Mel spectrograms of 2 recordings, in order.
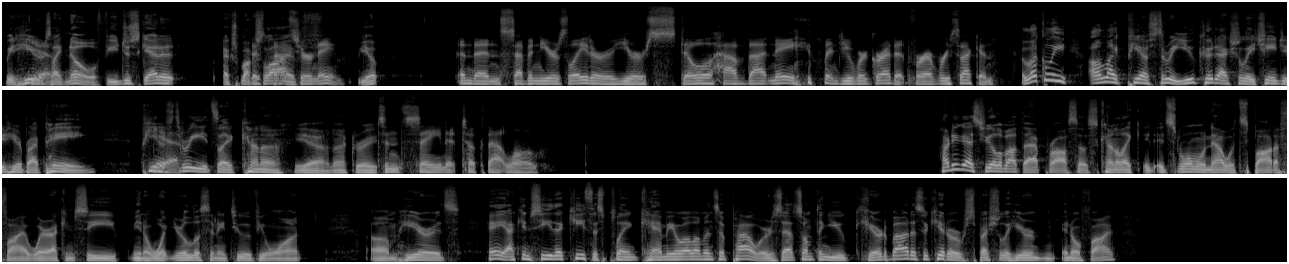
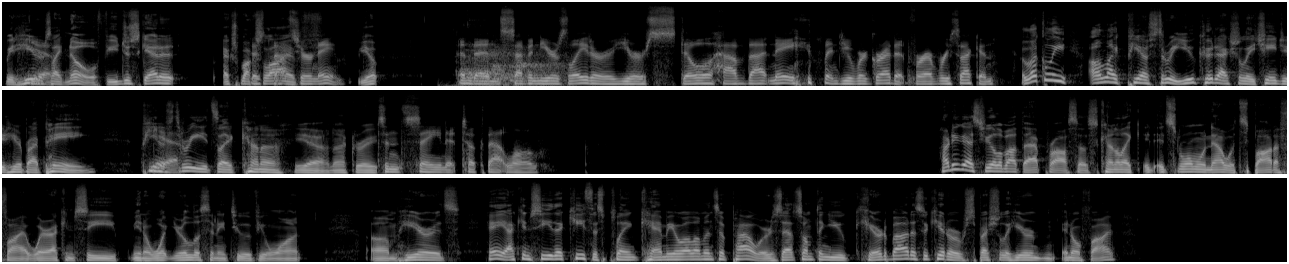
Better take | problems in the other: first | dog barking; noticeable; from 4.5 to 5.5 s; peak 6 dB below the speech

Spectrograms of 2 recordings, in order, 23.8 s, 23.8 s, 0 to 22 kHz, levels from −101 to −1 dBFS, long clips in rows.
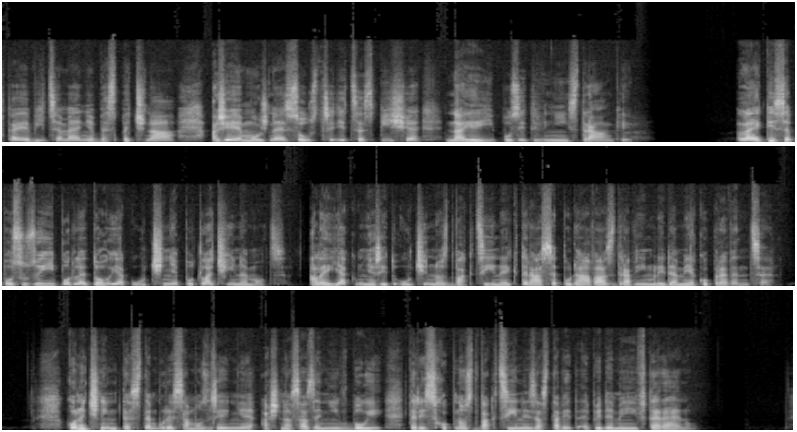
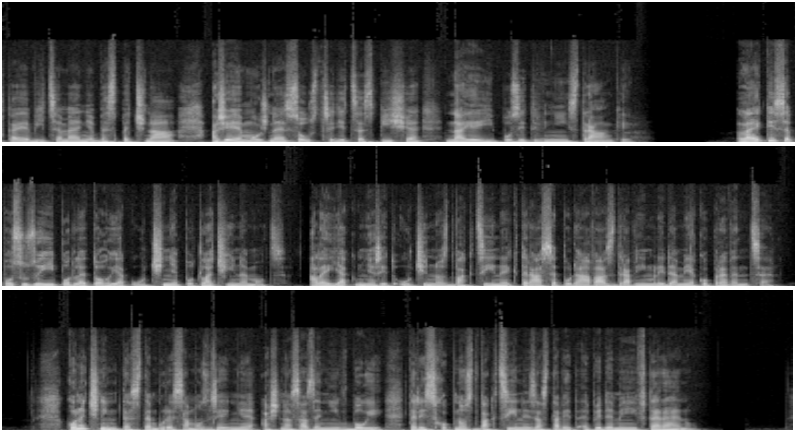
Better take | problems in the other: second | thin; somewhat; fading below 300 Hz

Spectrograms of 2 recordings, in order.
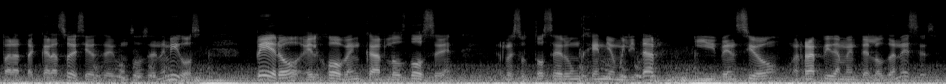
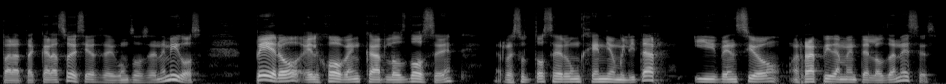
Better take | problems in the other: second | low rumble; loud; throughout; 10 dB below the speech

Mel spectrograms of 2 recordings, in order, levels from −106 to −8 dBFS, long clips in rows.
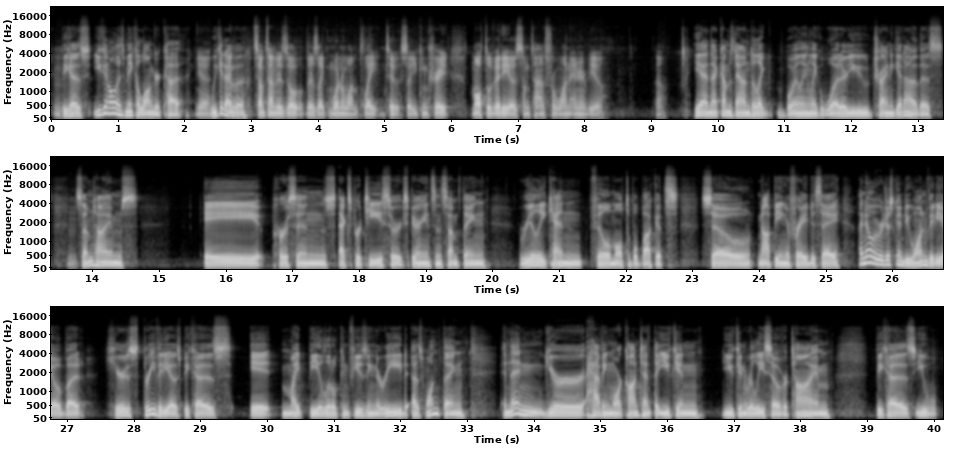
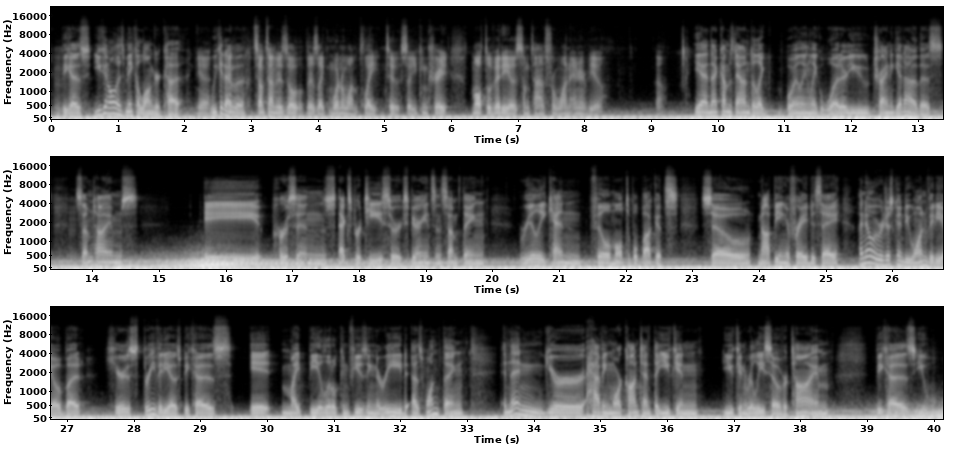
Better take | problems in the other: first | low rumble; loud; throughout; 6 dB below the speech

